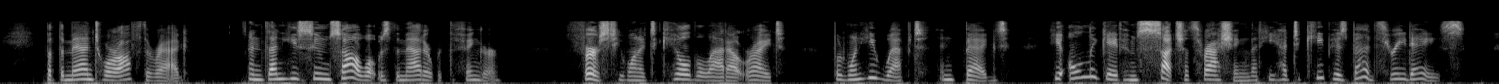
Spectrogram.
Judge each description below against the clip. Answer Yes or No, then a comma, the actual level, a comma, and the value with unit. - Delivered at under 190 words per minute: No, average, 195 wpm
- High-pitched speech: Yes, high, 215 Hz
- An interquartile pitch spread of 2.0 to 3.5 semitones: No, average, 3.9 semitones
